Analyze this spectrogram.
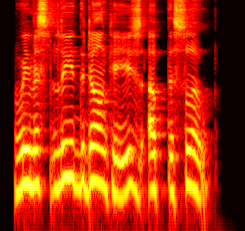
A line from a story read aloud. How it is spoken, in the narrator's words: replied Dr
